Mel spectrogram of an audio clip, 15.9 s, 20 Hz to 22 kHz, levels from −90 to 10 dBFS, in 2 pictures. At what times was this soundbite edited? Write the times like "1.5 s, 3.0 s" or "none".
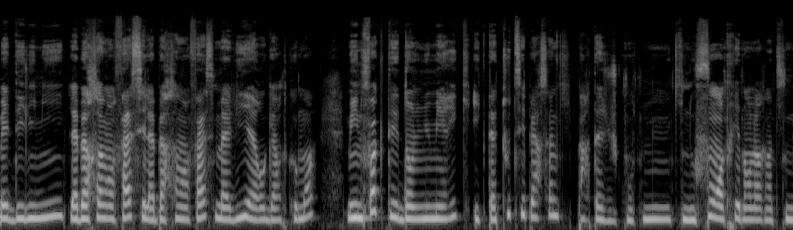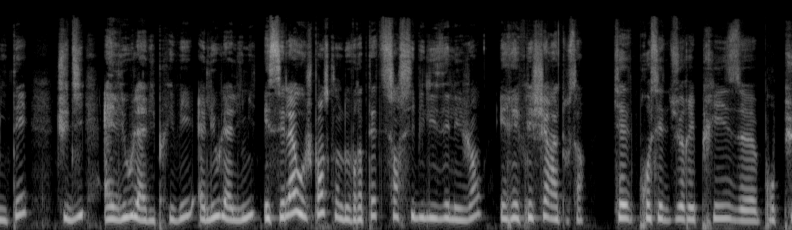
13.9 s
